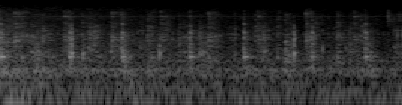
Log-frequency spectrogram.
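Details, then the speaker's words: New Haven clock, not yet cleaned, running a little out of beat because of its placement: faint ticks at uneven spacing, a limping tick-tock rather than an even beat, likely to end up stopping. "This one doesn't really want to run anymore because of where it's placed at, and because of that, it's a little bit offbeat."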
